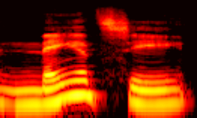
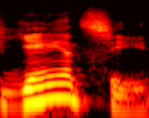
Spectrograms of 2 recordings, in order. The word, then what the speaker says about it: Yancey: You got Wesley Snipes as the hero, and you got Nancy. No, it's Yancey. Sorry, guys. Is that how you pronounce that?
